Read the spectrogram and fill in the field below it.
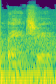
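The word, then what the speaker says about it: bean sidhe: If you're trying to say like the SIDHE thing, it's literally banshee. That's why that word exists. So it's spelled bean city. Yeah, but it's pronounced banshee.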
